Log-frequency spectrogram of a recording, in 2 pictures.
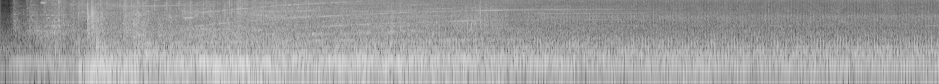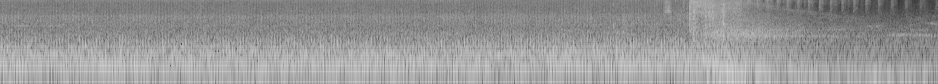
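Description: An aircraft's engine drones loud and steady while it flies in the game Dune Awakening, with a rushing swell near the start and another brief whoosh late on.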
